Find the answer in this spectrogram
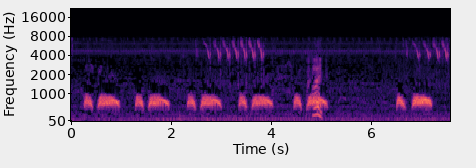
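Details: Spotted dove kept as a decoy bird, prized for its 'còi' voice, gives rhythmic cooing phrases of low, hollow, even notes in short groups, repeated steadily, with thin high chirps and a constant high whine behind.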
